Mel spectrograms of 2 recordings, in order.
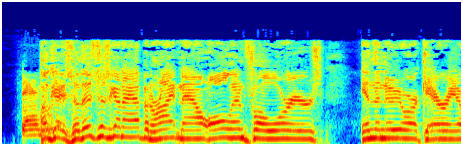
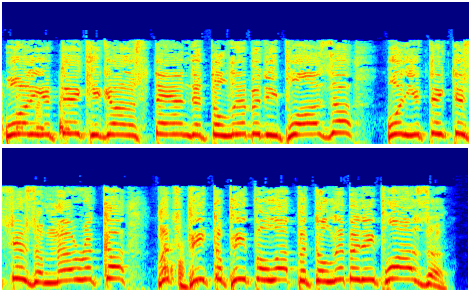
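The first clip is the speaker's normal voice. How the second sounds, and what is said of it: Imitates another person's voice, angry cop. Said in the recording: “his Bernie impression, but he's doing it as a New York cop who's mad at the people who are gathering”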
